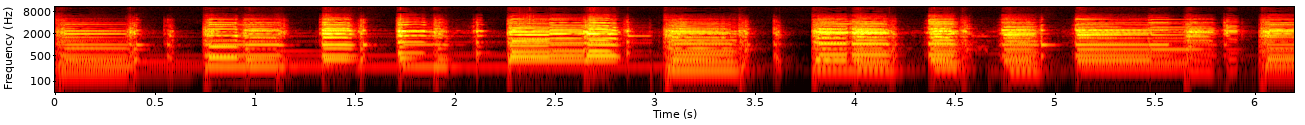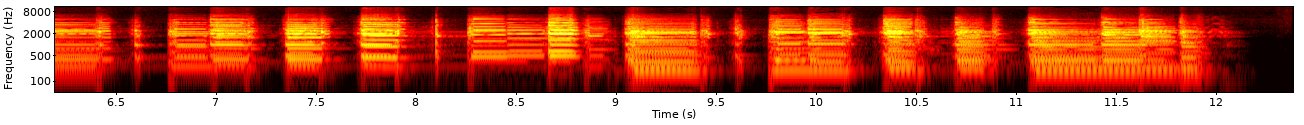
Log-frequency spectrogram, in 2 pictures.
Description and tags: This is a little loop made on Reason 4 by Me :D
128, bpm, dj, drums, electro, electronica, loop, music, qrak, sampled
